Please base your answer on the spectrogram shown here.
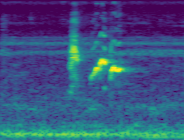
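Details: Decoy sooty-headed bulbul kept to lure wild birds into fighting, giving one sharp chip and then a quick pair of slurred whistled notes, with a constant low hum behind.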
